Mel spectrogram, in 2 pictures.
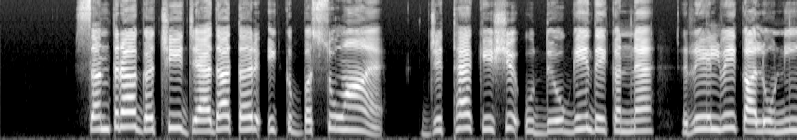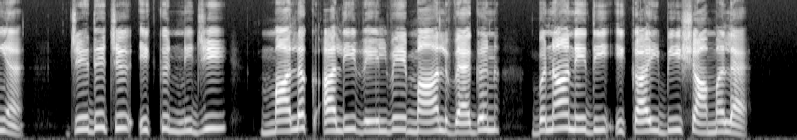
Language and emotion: Dogri, neutral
